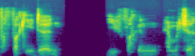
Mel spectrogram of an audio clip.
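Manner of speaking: very quiet, angry growled words. Game master voicing the captain speaking to the rifle boy after a miss, growling. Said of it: "the captain going to growls at him like".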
